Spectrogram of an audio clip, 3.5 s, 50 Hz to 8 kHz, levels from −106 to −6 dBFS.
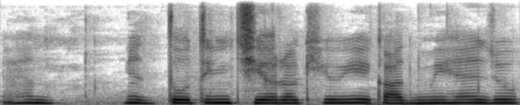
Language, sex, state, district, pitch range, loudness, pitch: Hindi, female, Bihar, West Champaran, 230-245 Hz, -14 LUFS, 235 Hz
